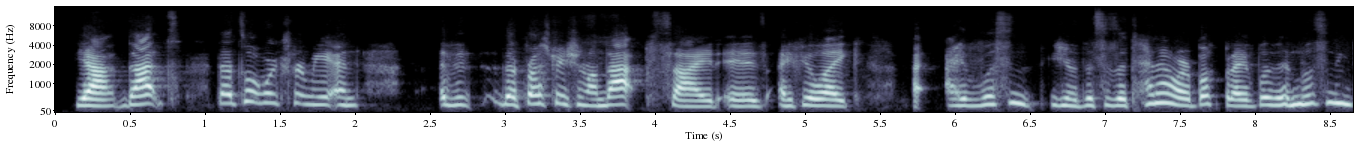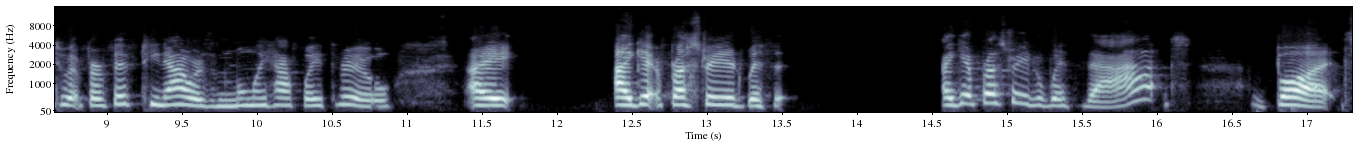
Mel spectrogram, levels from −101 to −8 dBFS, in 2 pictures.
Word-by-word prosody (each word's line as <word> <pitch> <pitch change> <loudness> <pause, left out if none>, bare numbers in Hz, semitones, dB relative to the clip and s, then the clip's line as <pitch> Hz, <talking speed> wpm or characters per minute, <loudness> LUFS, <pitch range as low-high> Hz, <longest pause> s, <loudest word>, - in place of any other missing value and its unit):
Yeah, 230 -2 +7
that's 285 +3 +4 0.3
that's 315 0 -2
what 370 -3 -2
works 330 -4 -7
for 320 - -7
me, 270 -2 -6
and 255 -1 -3 0.5
uh, 260 - -1
th 255 0 -7 0.2
the 280 -1 +2
frustration 295 -4 -2
on 225 0 -1
that 270 +1 +5 0.2
side 205 -1 0
is 210 -2 -4
I 220 - -3
feel 245 +2 +1
like 220 -3 +1 0.3
I 430 - -3 0.2
I 235 0 -3
listen 280 +6 -3
you 245 -2 -4
know, 225 - -4
this 245 +4 -4
is 240 - -7
a 235 - +4
ten-hour 300 -4 +1
book, 285 +5 -1
but 235 -3 0
I've 220 -1 -1
be 260 - 0
lin 260 +2 +2
listening 310 +1 0
to 265 -2 -1
it 245 - -6
for 235 -1 -1
15 285 0 -3
hours 260 -5 +2
and 210 +1 -6
only 245 +1 -4
halfway 245 -2 -4
through. 230 -6 -5 0.5
I 485 -2 +6 0.7
I 260 -1 +9
get 285 +1 +2
frustrated 260 -3 +2
with 225 -1 -1
it 480 - -8 1.0
I 250 - +1
get 295 +2 -2
frustrated 315 -7 -1
with 235 -1 -4
that, 195 - -4 0.9
but 265 -2 +7
255 Hz, 190 wpm, -23 LUFS, 235-285 Hz, 1.0 s, I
